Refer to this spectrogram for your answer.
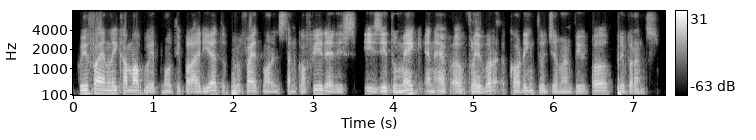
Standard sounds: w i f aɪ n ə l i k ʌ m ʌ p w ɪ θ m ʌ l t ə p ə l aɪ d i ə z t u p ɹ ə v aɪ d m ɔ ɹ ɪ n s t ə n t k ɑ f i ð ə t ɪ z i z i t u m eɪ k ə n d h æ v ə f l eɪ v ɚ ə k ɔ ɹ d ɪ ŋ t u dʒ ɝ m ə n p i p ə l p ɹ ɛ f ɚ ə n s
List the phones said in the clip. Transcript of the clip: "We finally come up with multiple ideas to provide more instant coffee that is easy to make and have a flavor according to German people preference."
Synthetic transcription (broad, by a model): w i f aɪ n ə l i k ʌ m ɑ p w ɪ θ m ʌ l t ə p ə l aɪ d i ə t u p ɹ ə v aɪ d m ɔ ɹ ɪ n s t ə n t k ɑ f i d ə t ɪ s i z i t u m eɪ k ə n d h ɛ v ə f l eɪ v ɚ ə k ɔ ɹ d ɪ ŋ t u dʒ ɝ m ə n p i p ə l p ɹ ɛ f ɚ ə n s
